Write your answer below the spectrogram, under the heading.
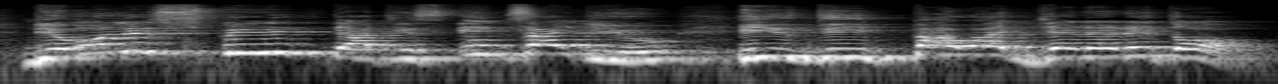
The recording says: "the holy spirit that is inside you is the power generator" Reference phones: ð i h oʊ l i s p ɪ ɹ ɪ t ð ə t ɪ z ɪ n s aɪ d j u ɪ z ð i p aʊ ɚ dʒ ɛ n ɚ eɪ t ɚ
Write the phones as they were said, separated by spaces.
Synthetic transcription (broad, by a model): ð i h oʊ l i s p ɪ ɹ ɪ t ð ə t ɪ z ɪ n s aɪ d j u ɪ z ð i p aʊ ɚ dʒ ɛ n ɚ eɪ t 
